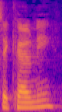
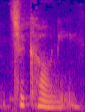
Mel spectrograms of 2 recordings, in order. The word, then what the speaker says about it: Ciccone: I think is it pronounced Ciccone? Ciccone. – Ciccone.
